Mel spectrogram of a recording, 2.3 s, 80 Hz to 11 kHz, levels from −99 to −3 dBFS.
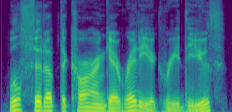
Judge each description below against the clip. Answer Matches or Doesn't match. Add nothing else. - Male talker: Matches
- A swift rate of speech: Matches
